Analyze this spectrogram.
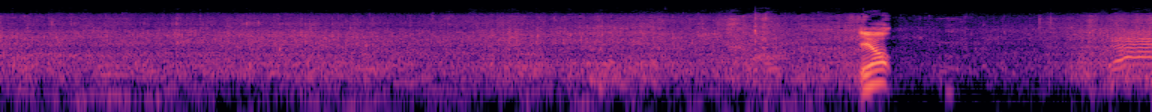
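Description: Water rushes and churns over rocks close by.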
